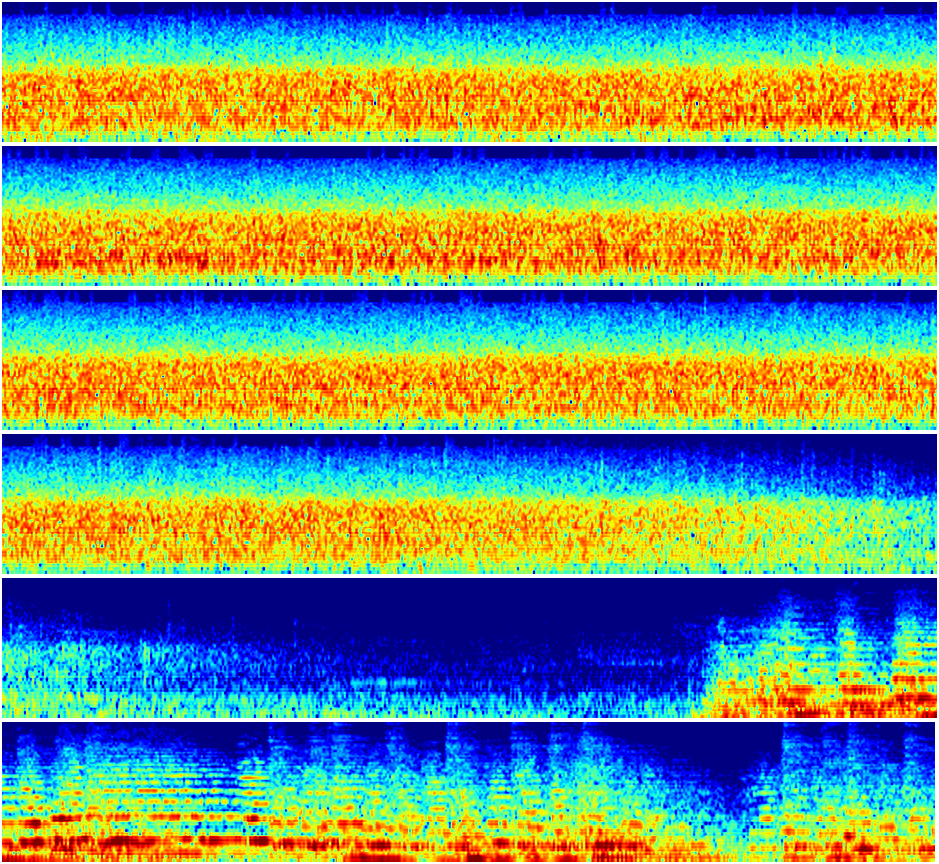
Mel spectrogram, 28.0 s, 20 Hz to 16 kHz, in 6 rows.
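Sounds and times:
audience applauding: 0.0s - 20.2s.

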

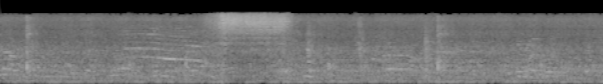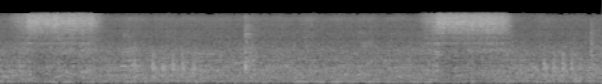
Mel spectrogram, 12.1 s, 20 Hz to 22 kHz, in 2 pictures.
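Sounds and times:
steam engine mechanical hum: 0.0s - 12.0s
steam hissing: 2.0s - 3.2s, 6.0s - 7.2s, 10.1s - 11.3s.

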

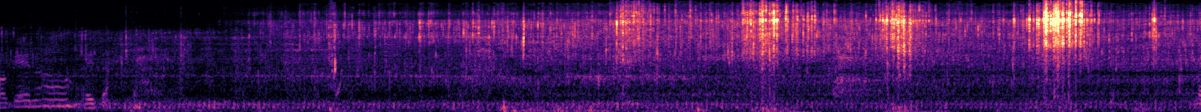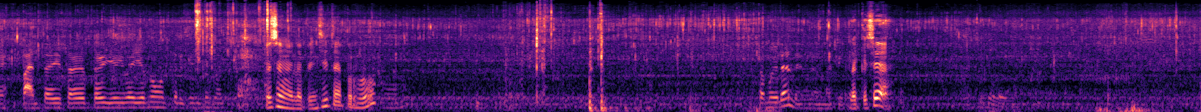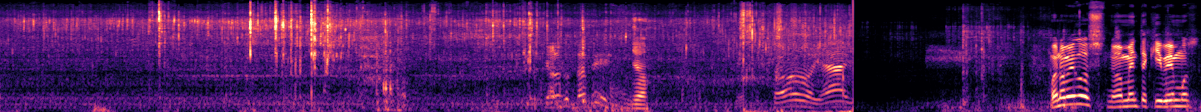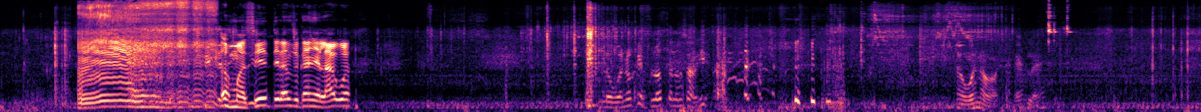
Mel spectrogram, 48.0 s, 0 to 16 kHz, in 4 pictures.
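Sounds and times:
steady low rumble: 0.0s - 36.6s
wind: 0.0s - 48.0s
water lapping around boat: 0.4s - 34.9s, 39.5s - 46.2s
fish splashing at surface: 2.7s - 12.2s, 23.6s - 29.5s.

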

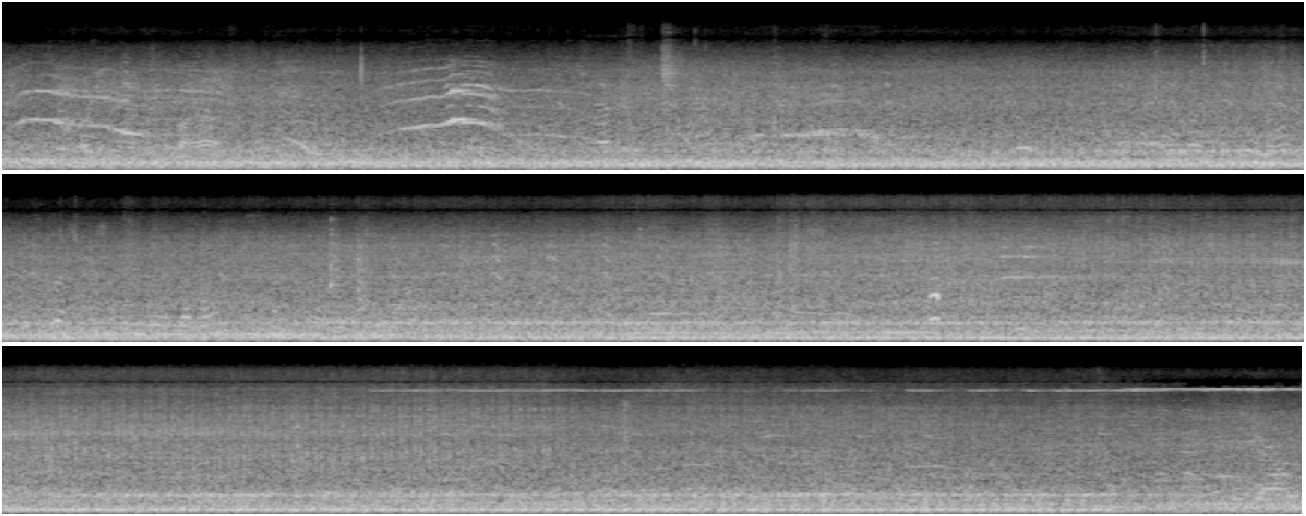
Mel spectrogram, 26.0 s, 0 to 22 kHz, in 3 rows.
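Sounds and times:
low engine hum: 0.0s - 26.0s
outdoor background noise: 0.0s - 26.0s.

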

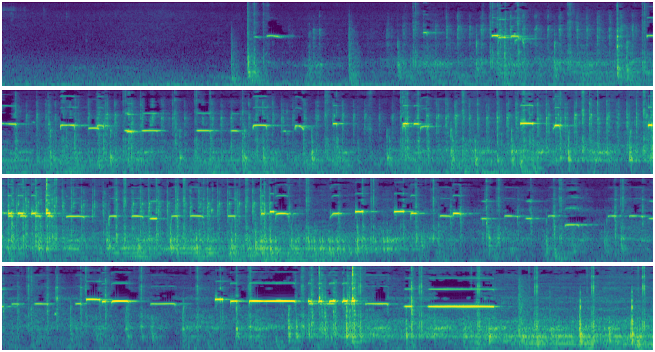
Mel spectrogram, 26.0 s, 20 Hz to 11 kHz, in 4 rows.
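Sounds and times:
wooden crank mechanism clicking: 2.4s - 26.0s
whistling pipe organ notes: 11.7s - 24.5s.

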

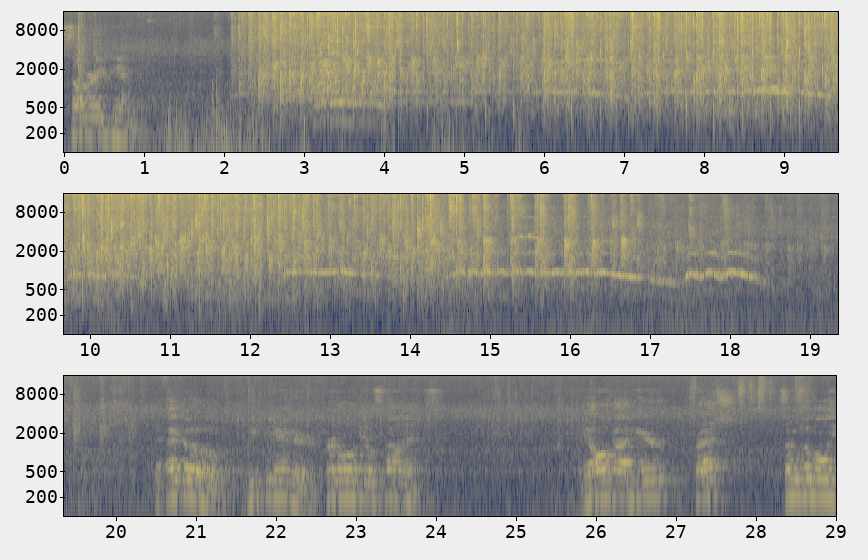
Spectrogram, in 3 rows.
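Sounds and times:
crowd applauding: 2.0s - 20.4s
voices cheering: 2.1s - 20.0s.

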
